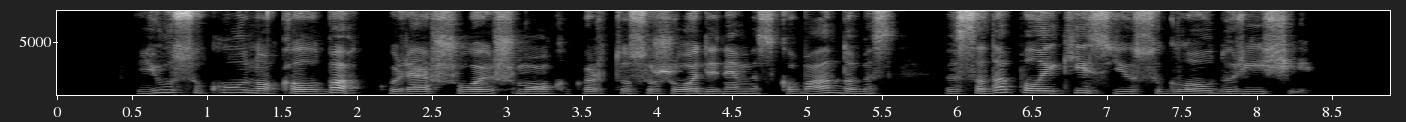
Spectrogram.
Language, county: Lithuanian, Kaunas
